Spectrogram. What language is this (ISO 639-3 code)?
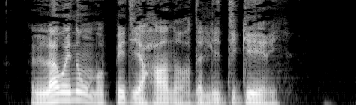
bre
